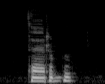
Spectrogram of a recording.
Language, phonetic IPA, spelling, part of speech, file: Polish, [tɛrp], terb, noun, LL-Q809 (pol)-terb.wav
